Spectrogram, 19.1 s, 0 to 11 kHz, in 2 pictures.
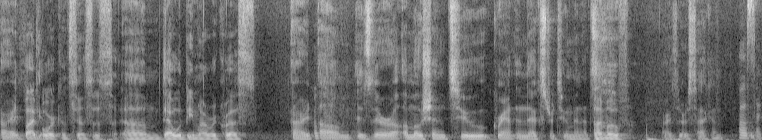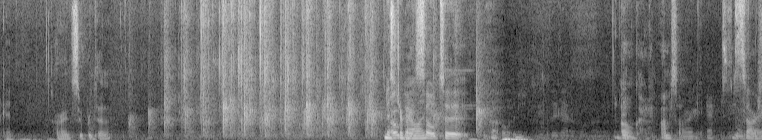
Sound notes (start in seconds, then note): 11.0 audience applauding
